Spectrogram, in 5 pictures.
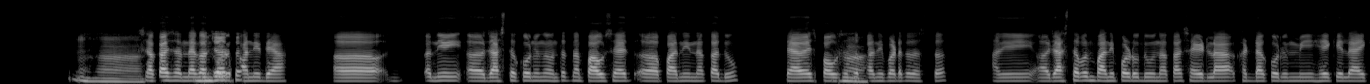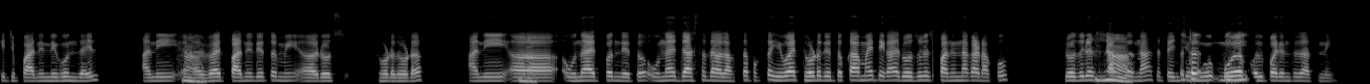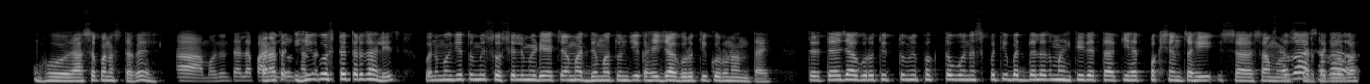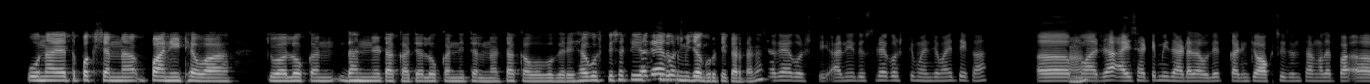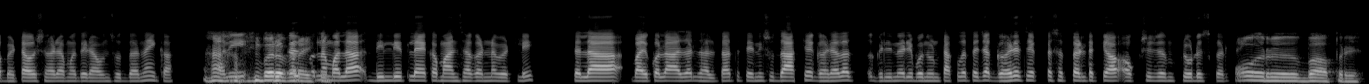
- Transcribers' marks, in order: laughing while speaking: "हां, हां. बरोबर आहे की"; in English: "प्रोड्यूस"; surprised: "अरे बापरे!"
- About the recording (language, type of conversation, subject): Marathi, podcast, घरात साध्या उपायांनी निसर्गाविषयीची आवड कशी वाढवता येईल?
